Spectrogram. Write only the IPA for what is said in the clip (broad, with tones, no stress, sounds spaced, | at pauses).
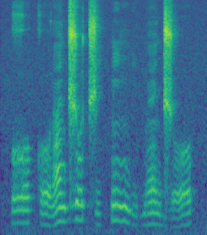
ɣ o˧ k o˨ ɾ ã˦ d͡ʒ o˦ t͡ʃ i˨ k͡p ĩ˦ ŋ i˨ b ɛ̃˧ d͡ʒ o˨˦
